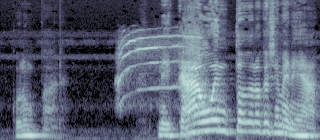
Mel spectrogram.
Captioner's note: shout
